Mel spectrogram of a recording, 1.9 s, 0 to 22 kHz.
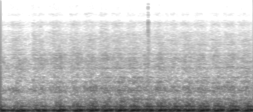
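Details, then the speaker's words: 1998 Camaro 3800 V6, owner says every bearing is spun despite good oil pressure, and it ran fine cold before: deep heavy thumping about eight times a second under the engine note, bottom-end knock from spun bearings. "She's hurt. Yeah, it has a cam. It has the, I spun every bearing inside the motor cam."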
